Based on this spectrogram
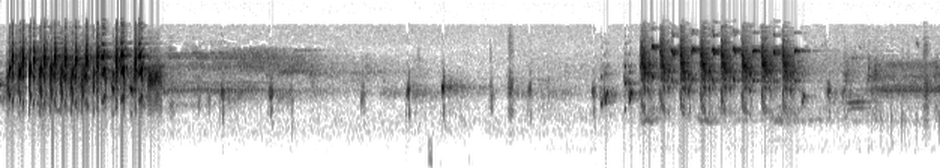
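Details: Marsh wren singing to advertise itself: two short, tight bursts of rapid buzzy, rattling notes, each about a second long, with an electric, mechanical quality and quieter chatter between.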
